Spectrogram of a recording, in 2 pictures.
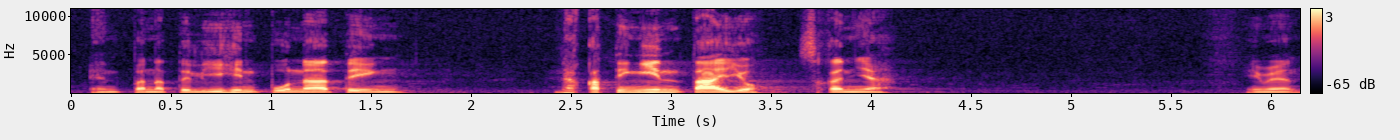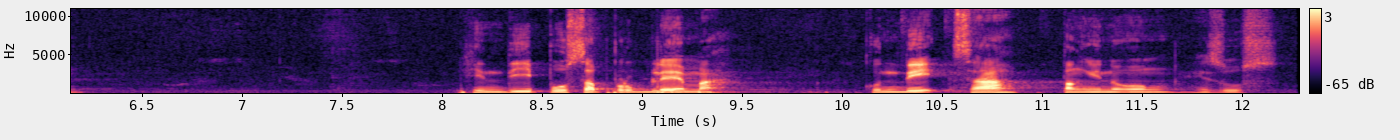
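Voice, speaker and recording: In a mid-range, slightly bright voice, a man preaches as pastor, punctuating phrases with questioning "Amen?" and "No?" to the congregation and working English words into his talk. The recording carries long hall reverb.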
